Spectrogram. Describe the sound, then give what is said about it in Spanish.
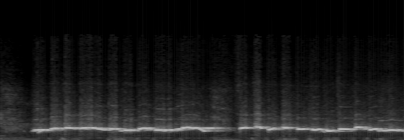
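A person whistles a lilting song melody, a whistled demo of a heavy metal song, loud, in two continuous phrases with a brief breath between them, the tune wavering up and down with no talking. “escucha la maqueta silbada y dice, era una canción payasesca cuando vos la escuchabas, ponete, la a silbar y empieza”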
